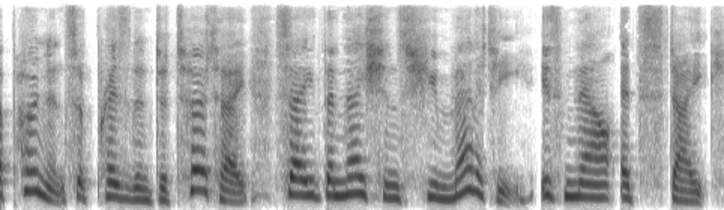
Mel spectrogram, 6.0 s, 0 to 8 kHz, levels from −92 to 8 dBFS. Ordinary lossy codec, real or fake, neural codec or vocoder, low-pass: AAC, 32 kbps; real; none; 7.2 kHz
